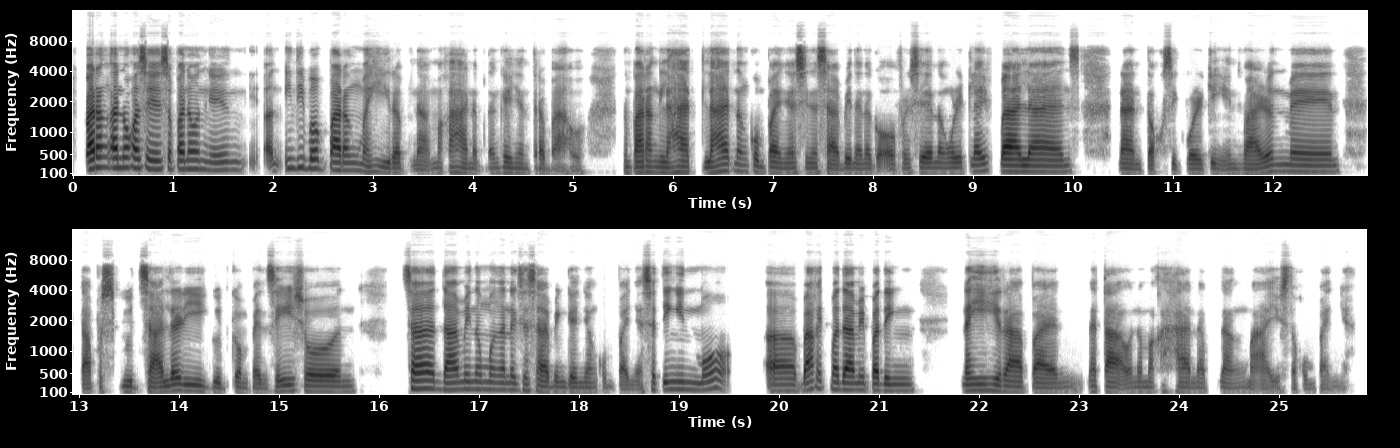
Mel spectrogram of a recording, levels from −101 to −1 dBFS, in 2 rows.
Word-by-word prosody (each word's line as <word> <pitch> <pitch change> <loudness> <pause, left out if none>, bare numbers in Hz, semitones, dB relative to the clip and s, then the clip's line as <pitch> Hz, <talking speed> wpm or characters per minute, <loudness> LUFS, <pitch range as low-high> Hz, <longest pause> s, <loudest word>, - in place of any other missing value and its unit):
Parang 225 +4 +10
ano 220 0 +7
kasi 205 -3 +5
sa 190 0 +3
panahon 190 -1 +2
ngayon, 170 +1 -4
i - - -18
ah, - - -2
hindi 210 +2 -5
ba 200 -1 +2
parang 165 -3 +3
mahirap 120 -5 -4
na 90 0 -7
makahanap 105 -1 -5
ng 105 - -9
ganyang 105 -3 -6
trabaho, - - -8 0.4
na 120 - -10
parang 120 +1 +3
lahat 120 +1 0
lahat 140 +6 +2
ng 140 -2 -7
kumpanya 115 -4 -1
sinasabi 105 -1 +2
na 100 - -5
nag-o-offer 100 0 -5
sila 110 +1 +1
ng 110 - -4
work-life 140 +7 -2
balance, 135 -1 +5 0.4
non-toxic 100 -2 -2
working 100 -1 -5
environment, 130 +7 -2 0.3
tapos - - +1
good 115 -1 -6
salary, 125 +2 +2
good 105 -3 -7
compensation. 115 +4 -1 0.5
Sa 175 0 +5
dami 160 +1 +2
ng 165 - -3
mga 155 -1 -3
nagsasabing 125 -8 -2
ganyang 105 -1 -5
kumpanya, 85 +1 -9
sa 150 +9 +3
tingin 160 -1 -3
mo, 170 +5 -2 0.4
ah, 135 0 +2
bakit 175 +6 +2
madami 150 -1 +6
pa 140 0 +3
ding 135 -1 -3 0.5
nahihirapan 115 -7 0
na 120 - -5
tao, 110 -2 0
na 110 +1 -10
makahanap 105 -1 -7
ng 95 0 -7
maayos - - -4
na - - -11
kumpanya? - - -15
130 Hz, 145 wpm, -24 LUFS, 105-150 Hz, 0.5 s, Parang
